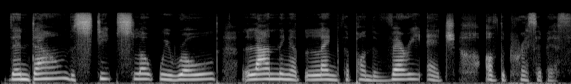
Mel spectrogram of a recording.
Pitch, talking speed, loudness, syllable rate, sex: 225 Hz, 180 wpm, -22 LUFS, 5.2 syllables/s, female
